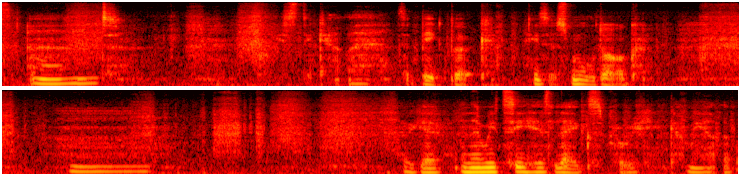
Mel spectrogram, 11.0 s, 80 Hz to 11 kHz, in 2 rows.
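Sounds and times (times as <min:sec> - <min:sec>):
faint soft hiss: 0:00.0 - 0:11.0.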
